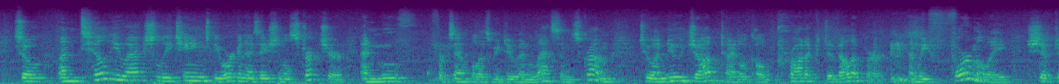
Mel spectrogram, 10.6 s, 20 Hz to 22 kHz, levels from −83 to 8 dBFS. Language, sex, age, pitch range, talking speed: English, male, 40-59, 120-150 Hz, 175 wpm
